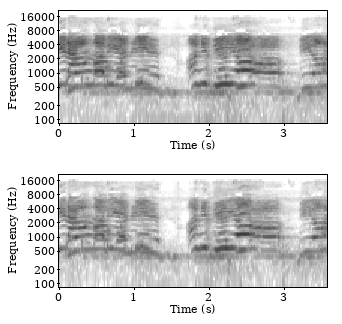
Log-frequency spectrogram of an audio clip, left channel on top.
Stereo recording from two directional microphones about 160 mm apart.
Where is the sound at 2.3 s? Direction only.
5° right (ahead or behind).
